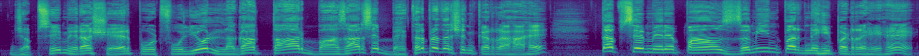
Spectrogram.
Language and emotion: Hindi, happy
